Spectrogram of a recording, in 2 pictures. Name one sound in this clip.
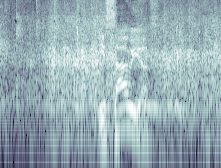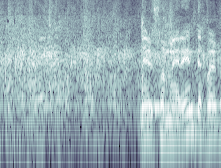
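A crowd cheers and claps.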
